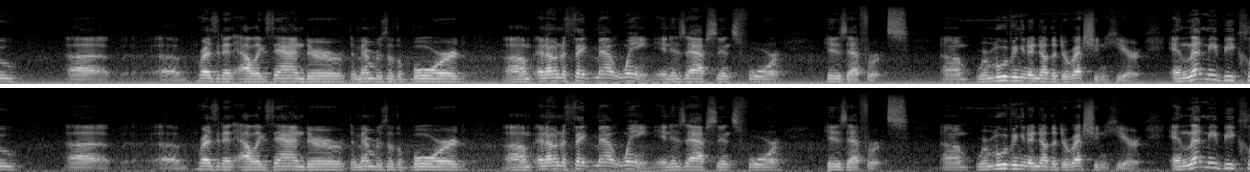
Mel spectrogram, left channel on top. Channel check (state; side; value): noise; left; hum, 14 dB below the sound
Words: President Alexander, the members of the board, and I want to thank Matt Wayne in his absence for his efforts. We're moving in another direction here. And let me be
